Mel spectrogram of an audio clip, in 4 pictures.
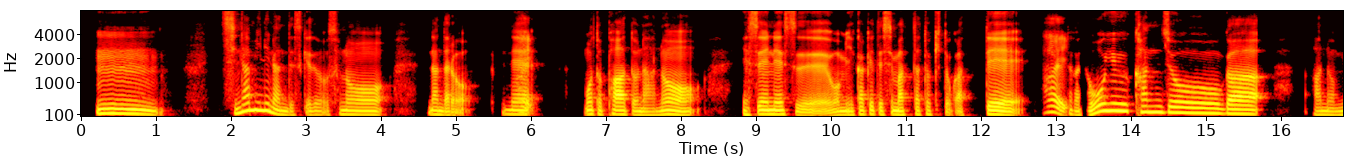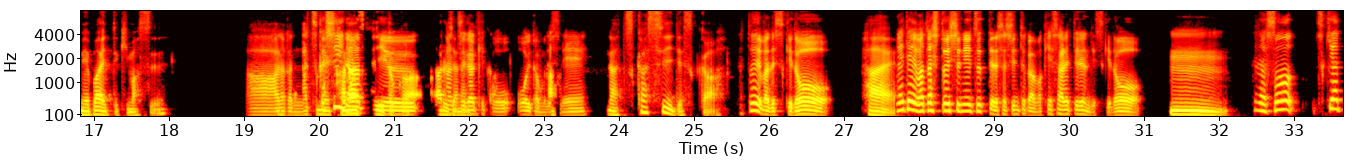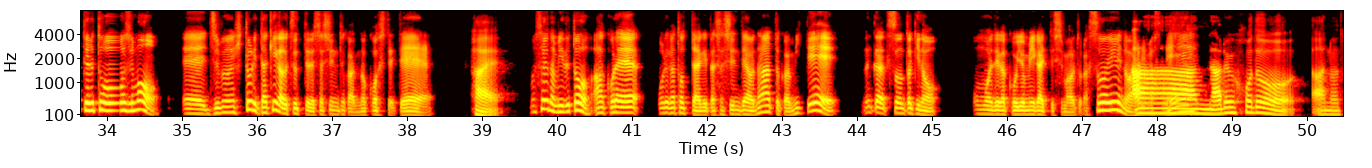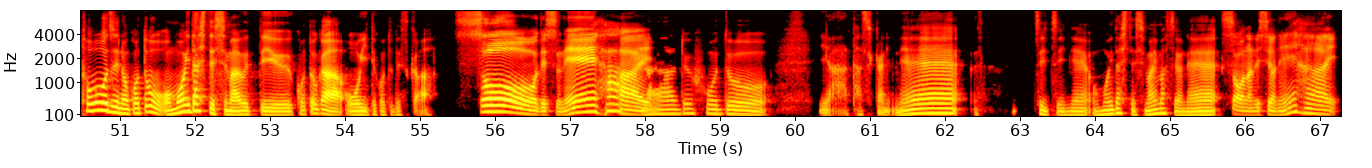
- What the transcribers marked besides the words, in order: none
- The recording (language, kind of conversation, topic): Japanese, advice, SNSで元パートナーの投稿を見てしまい、つらさが消えないのはなぜですか？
